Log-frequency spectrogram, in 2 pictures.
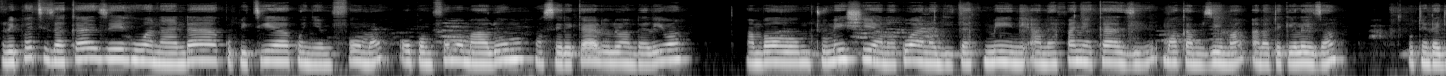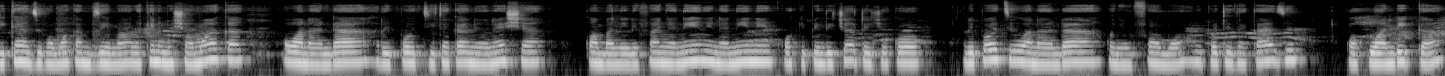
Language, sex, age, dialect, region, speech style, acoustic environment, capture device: Swahili, female, 25-34, Tanzania - Dar es Salaam, Tanzania, focused, silence, mobile / Linux / Chrome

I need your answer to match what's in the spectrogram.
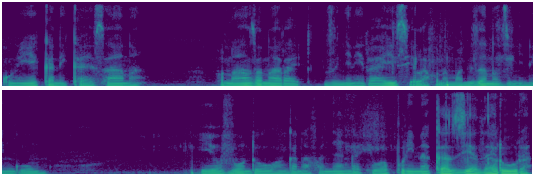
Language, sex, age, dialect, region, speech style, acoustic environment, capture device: Swahili, male, 25-34, Kenya - Nairobi Sheng-influenced, Kenya, focused; relaxed, silence, mobile / Linux / Chrome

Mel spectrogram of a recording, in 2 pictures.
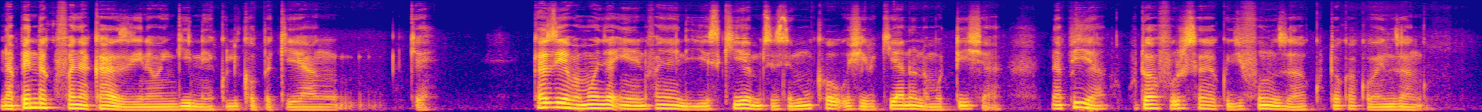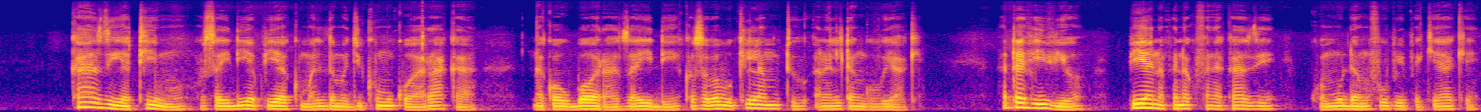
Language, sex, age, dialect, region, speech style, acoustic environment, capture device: Swahili, male, 18-24, Kenya - Nairobi Sheng-influenced, Kenya, excited, silence, mobile / Linux / Chrome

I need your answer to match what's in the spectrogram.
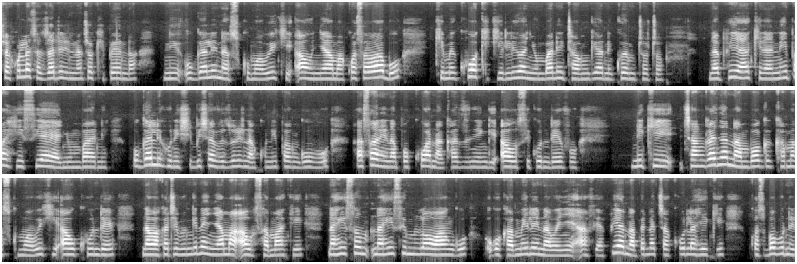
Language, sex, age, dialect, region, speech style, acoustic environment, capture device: Swahili, female, 25-34, Kenya - Nairobi Sheng-influenced, Kenya, excited, nature, mobile / Linux / Chrome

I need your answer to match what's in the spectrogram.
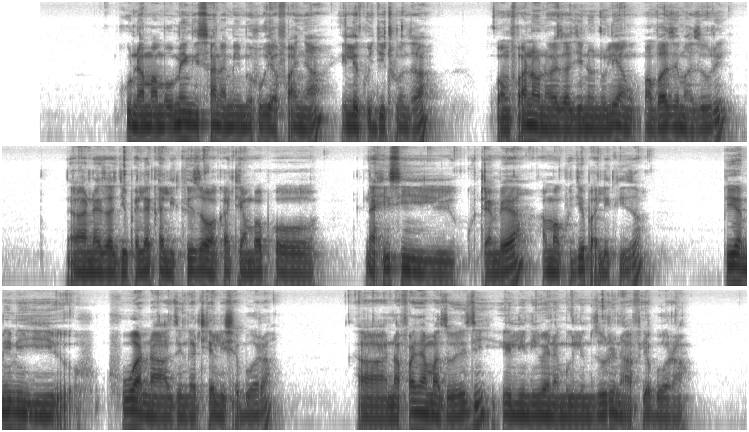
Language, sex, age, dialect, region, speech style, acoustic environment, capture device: Swahili, male, 25-34, Kenya - Nairobi Sheng-influenced, Kenya, relaxed; focused, nature; silence; appliances, mobile / Linux / Chrome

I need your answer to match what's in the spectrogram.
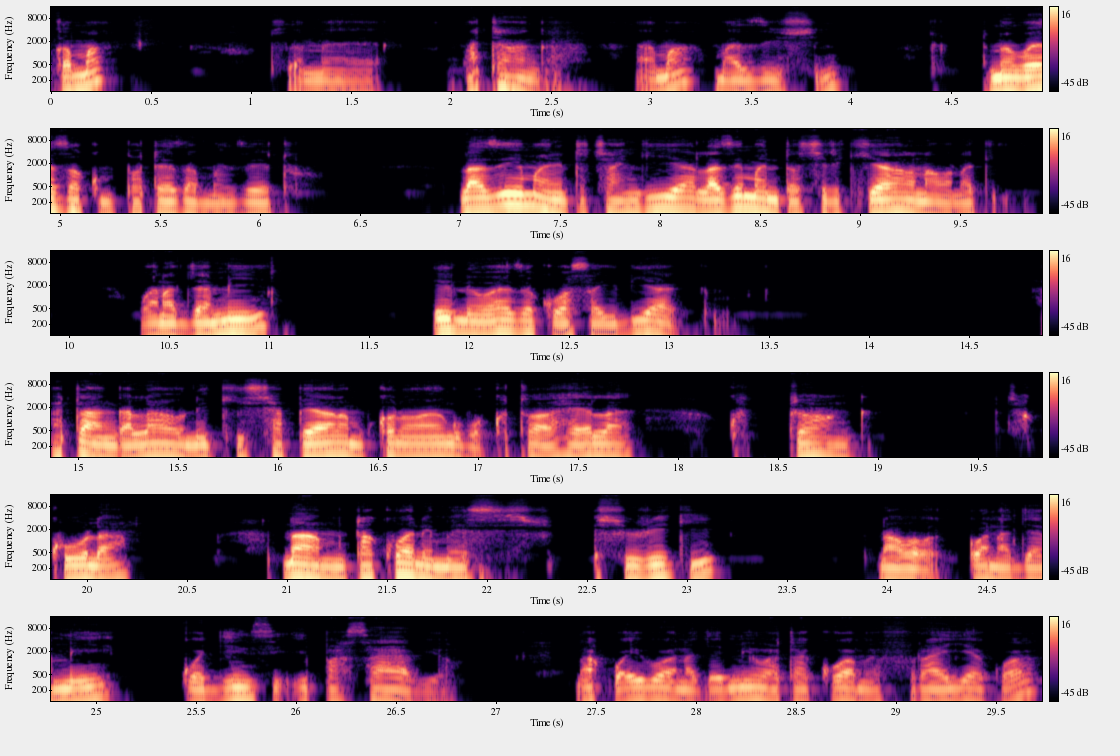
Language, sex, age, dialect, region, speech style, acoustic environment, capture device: Swahili, male, 18-24, Kenya - Mombasa, Kenya, stressed; focused, silence, mobile / Linux / Chrome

